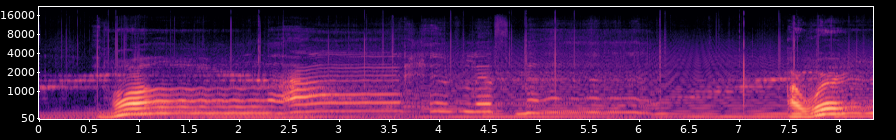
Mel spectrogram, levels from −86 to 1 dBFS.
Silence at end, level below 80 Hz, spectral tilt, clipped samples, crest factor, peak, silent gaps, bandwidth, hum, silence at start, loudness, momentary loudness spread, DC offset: 0 s; -42 dBFS; -7 dB/octave; under 0.1%; 18 dB; -4 dBFS; none; 16 kHz; none; 0 s; -22 LUFS; 19 LU; under 0.1%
